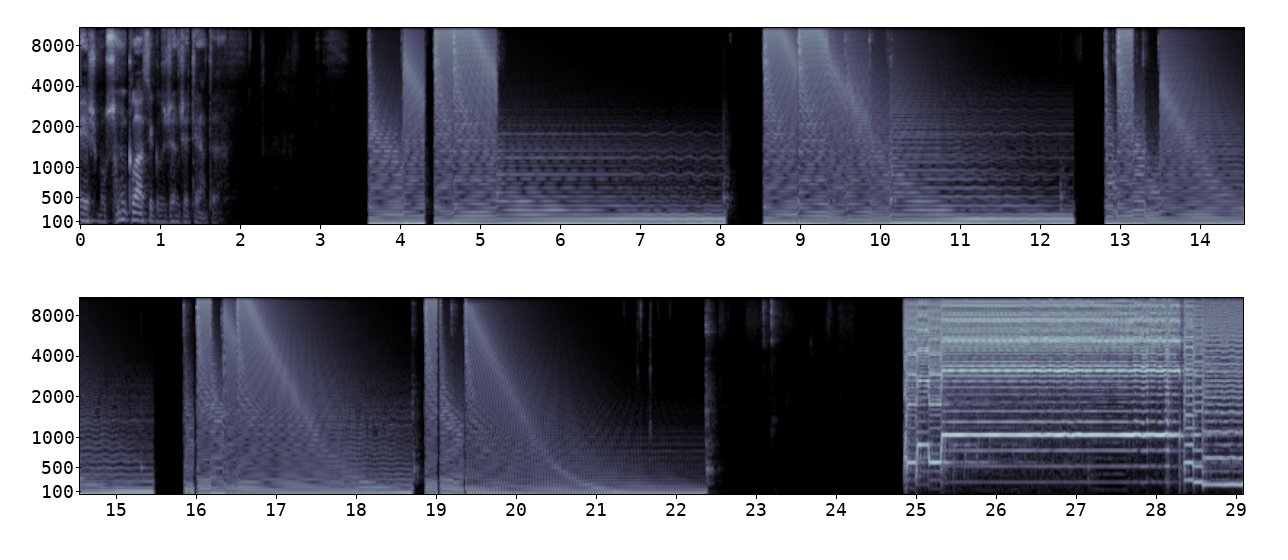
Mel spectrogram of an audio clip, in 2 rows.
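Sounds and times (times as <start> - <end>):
synthesizer chords: 3.6 - 8.0, 24.9 - 29.0.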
